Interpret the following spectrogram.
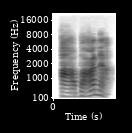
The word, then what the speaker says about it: Havana: cuba has its capital havana notice it's an h silent h in espanol avana republica dominicana its capital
